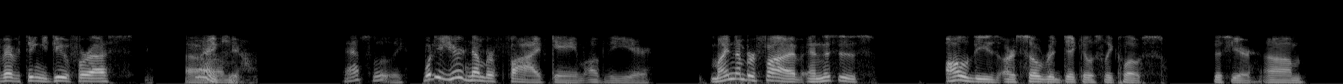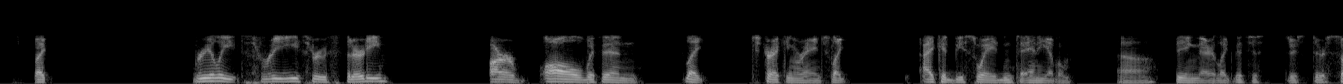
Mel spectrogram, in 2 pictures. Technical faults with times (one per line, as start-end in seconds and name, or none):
0.00-26.86 GSM full-rate codec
